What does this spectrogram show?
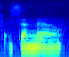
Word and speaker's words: Zamel: Well, technically, we landed in the kingdom of Zamel. Rhymes with camel.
